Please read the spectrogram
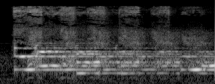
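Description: Electronic dance music: a bright, high synth melody with a hissy wash over it comes in suddenly just after the start, with no bass beneath it.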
